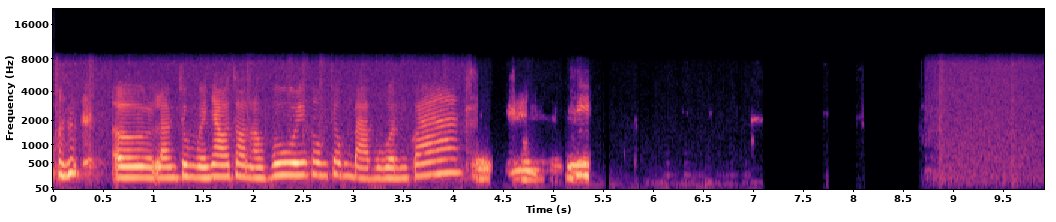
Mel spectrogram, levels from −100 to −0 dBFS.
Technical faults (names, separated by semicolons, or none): other side's voice leaking through; speech suppressed in double talk; background gated by the echo canceller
